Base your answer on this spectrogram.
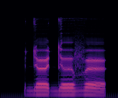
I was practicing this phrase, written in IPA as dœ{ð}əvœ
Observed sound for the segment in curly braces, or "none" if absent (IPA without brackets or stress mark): d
